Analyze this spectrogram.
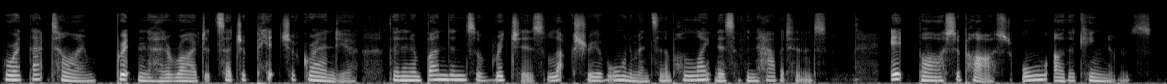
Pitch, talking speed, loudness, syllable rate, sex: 180 Hz, 160 wpm, -22 LUFS, 5.2 syllables/s, female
